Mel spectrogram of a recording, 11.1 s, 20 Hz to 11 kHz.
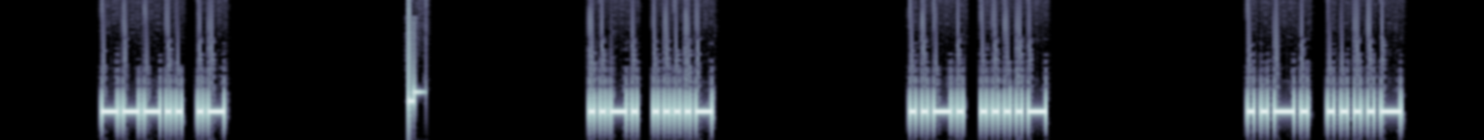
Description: Morse code, heard as a keyed tone, about 27 wpm, 700 Hz. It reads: 8A F4 F4 F4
